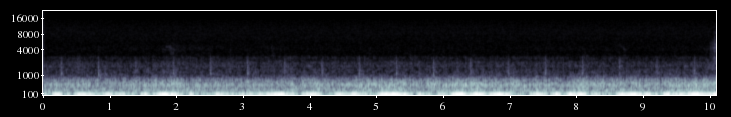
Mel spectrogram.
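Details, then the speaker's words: BougeRV 5 kW diesel heater just lit after glow plug warm-up, display rising from 17% to 24%: steady jet-like low roar with faint regular fuel pump ticking and an even rumble, burning normally. "It just lit up. It's now at 24% efficiency. Let's see what's going on here. You can definitely hear it. Sounds like a jet now."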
